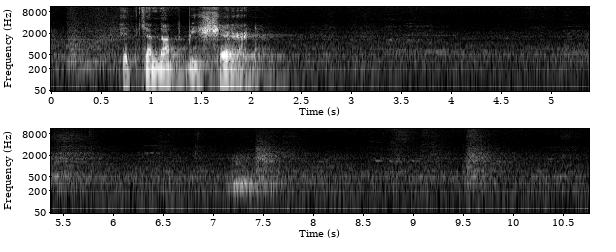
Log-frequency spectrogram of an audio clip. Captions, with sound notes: It cannot be shared. [silence]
